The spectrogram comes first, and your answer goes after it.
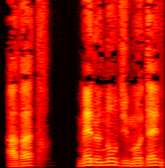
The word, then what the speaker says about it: Avatr: D'ailleurs, l'entreprise affirme que le nom de la marque s'écrit comme il se lit, Avatre, mais le nom du modèle n'est pas 11 mais 1.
